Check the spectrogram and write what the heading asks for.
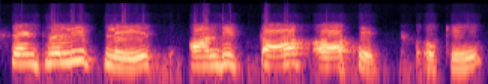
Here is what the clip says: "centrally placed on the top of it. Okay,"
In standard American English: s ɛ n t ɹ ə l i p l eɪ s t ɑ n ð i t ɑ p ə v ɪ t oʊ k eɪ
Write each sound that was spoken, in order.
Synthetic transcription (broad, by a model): s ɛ n t ɹ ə l i p l eɪ s ɑ n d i t ɑ p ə f ɪ t oʊ k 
